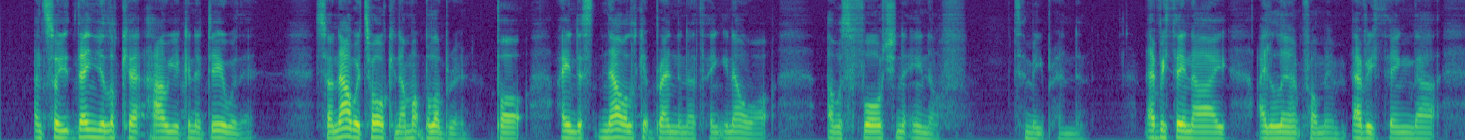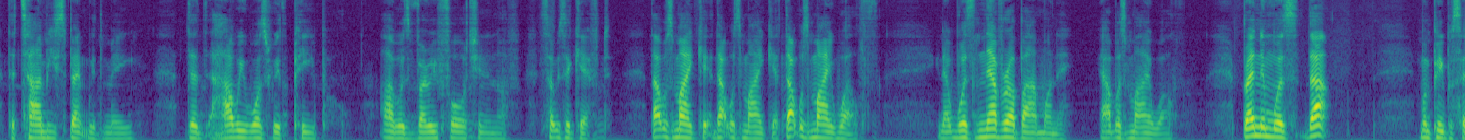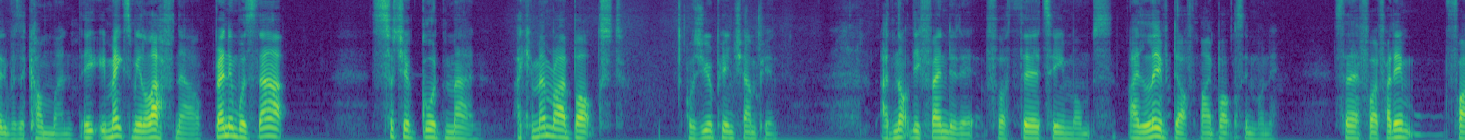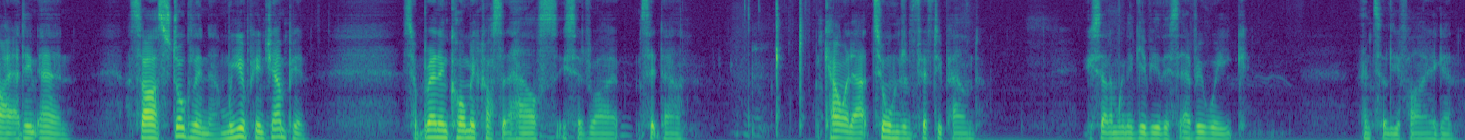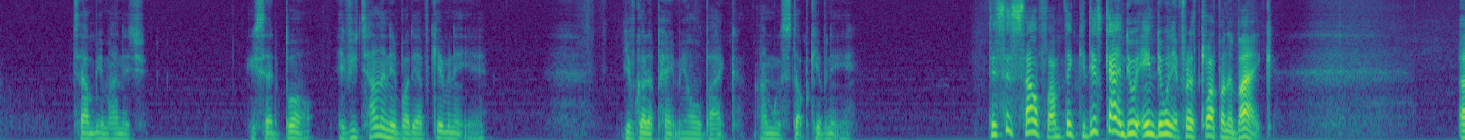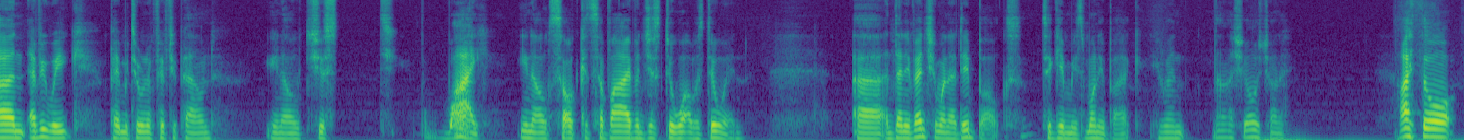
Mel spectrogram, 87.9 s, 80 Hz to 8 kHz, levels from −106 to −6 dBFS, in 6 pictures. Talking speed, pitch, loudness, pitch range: 195 wpm, 125 Hz, -28 LUFS, 115-140 Hz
